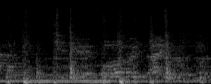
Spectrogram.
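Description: A small band plays a song with South American influences: an electric bass holds low notes under an acoustic guitar, and a hand drum strikes about twice a second.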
